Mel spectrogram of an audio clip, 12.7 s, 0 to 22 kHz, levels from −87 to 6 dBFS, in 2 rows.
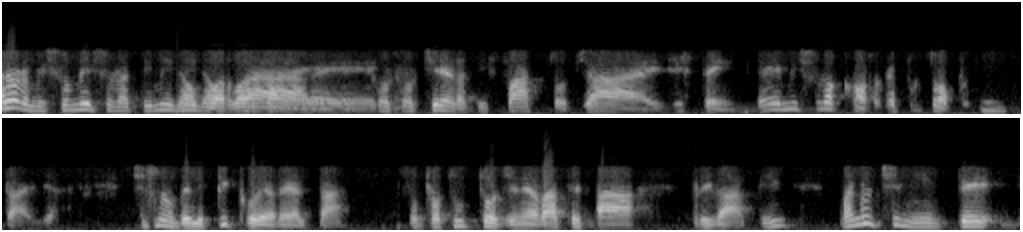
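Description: From 1.10 to 2.60 s, a doubled audio track appears. A second copy trails by roughly 150 ms, equally loud and dry. It likely comes from a second capture path.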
